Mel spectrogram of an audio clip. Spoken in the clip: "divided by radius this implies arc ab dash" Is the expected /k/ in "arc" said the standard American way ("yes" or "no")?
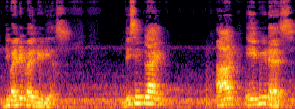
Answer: no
